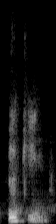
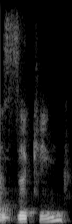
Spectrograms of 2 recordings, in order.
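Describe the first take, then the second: First: The first word starts with a th sound. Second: The first word starts with a z sound. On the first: The speaker calls it right. "On dit" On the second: The speaker calls it wrong. "c'est pas Za. On dit pas"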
